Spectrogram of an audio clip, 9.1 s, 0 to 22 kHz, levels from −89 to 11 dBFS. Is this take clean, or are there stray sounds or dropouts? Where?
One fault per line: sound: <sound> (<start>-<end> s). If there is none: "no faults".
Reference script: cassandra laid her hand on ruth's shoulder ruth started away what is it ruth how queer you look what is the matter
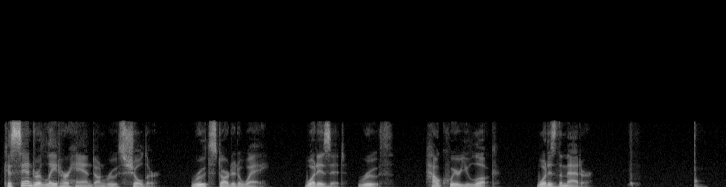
sound: whoosh (7.8-8.0 s)
sound: tap (8.7-8.9 s)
